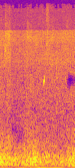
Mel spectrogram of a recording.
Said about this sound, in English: This one might be tough, actually. I don't know. With the thunder there, I would have thought it was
